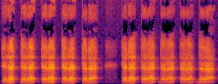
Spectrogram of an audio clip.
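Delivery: "da-da" chanted unstressed then stressed; singsong meter demo, each "da-da" weak-strong; iambic rhythm. Shown as a demonstration. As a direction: tap out "da-da" with the second syllable stronger. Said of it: "it's iambic meter".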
